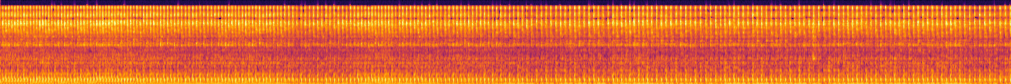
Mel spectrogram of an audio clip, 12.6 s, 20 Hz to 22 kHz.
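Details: Mercury 650 outboard on a boat, first start after purchase, unrun since being winterized in 2017, water turned on and jump-started from a truck: an even, rapid putter of about three firings a second with no misses or knocks. Running normally.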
